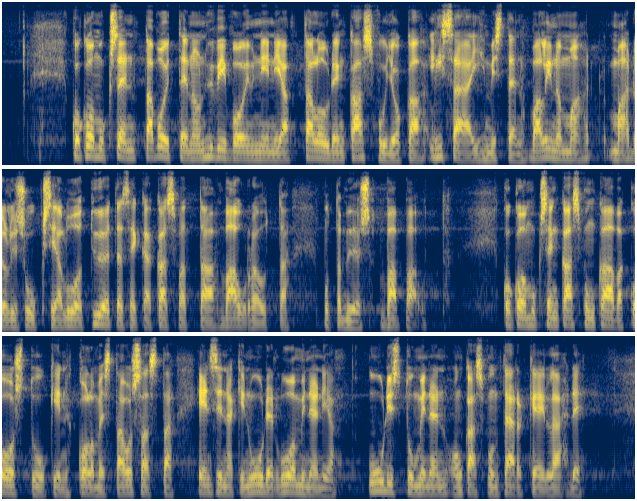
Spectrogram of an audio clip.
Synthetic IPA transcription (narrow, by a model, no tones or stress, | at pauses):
ko̞komukse̞nt̪ɑʋo̞jt̪ːe̞ːnɑonhyʋiʋːo̞jnːinjɑt̪ɑlo̞ude̞ŋkɑsʋujo̞kɑlisæːiçmist̪enʋɑlinːɑmmɑhdo̞lːisuːksiɑluot̪yøt̪æse̞kækɑsʋɑt̪ːɑːʋɑurɑwt̪ːɑ | mut̪ːɑmyøsʋɑpɑ̰ut̪ːɑ̥ | ko̞ko̞mukse̞ŋkɑsʋuŋkɑːʋɑko̞ːst̪uːkinko̞lme̞st̪ɑo̞sɑst̪ɑe̞nsinːækinuːde̞nluomine̞njɑ | uːdist̪umine̞no̞ŋkɑsʋunt̪ærke̞ilːæhde̞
